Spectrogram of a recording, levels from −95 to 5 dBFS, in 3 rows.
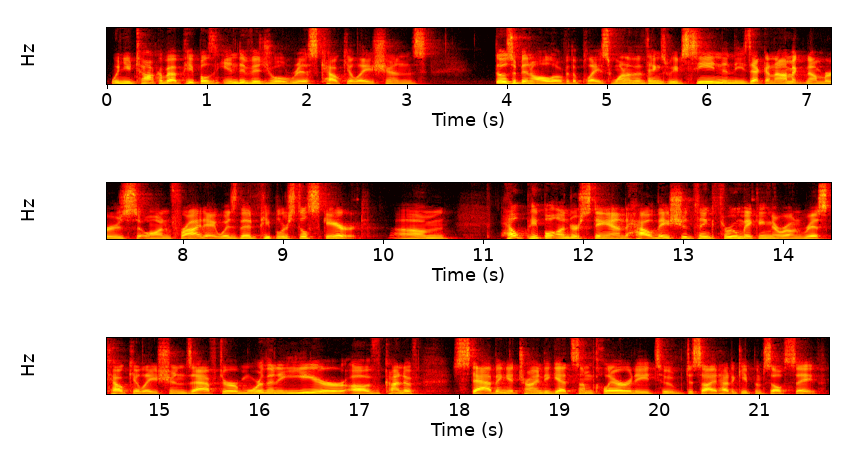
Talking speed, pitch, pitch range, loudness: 190 wpm, 135 Hz, 125-165 Hz, -27 LUFS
